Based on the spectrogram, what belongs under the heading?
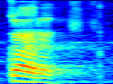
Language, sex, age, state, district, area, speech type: Punjabi, male, 30-45, Punjab, Bathinda, rural, read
